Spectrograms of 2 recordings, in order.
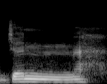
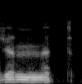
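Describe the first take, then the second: First: The word ends with an h sound. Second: The word ends with a t sound. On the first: The speaker calls it right. "You just pronounce it a ha" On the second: The speaker calls it wrong. "we do not say jannat"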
